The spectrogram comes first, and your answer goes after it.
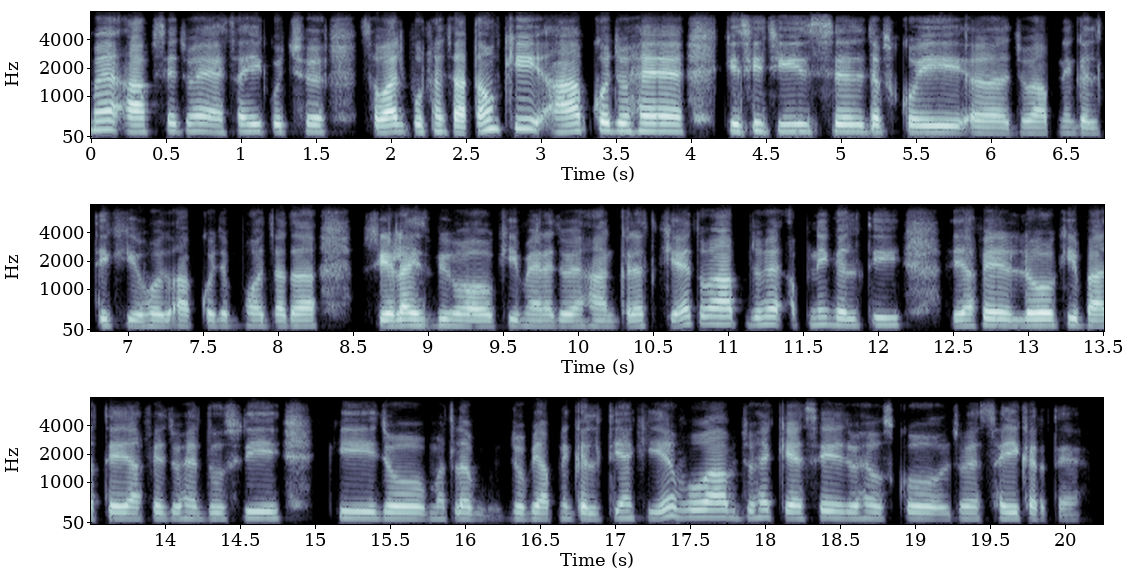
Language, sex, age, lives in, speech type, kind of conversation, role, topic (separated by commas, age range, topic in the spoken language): Hindi, male, 20-24, India, conversation, podcast, host, जब आपने माता‑पिता की सलाह नहीं मानी, तो उसका आपके लिए क्या परिणाम हुआ?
